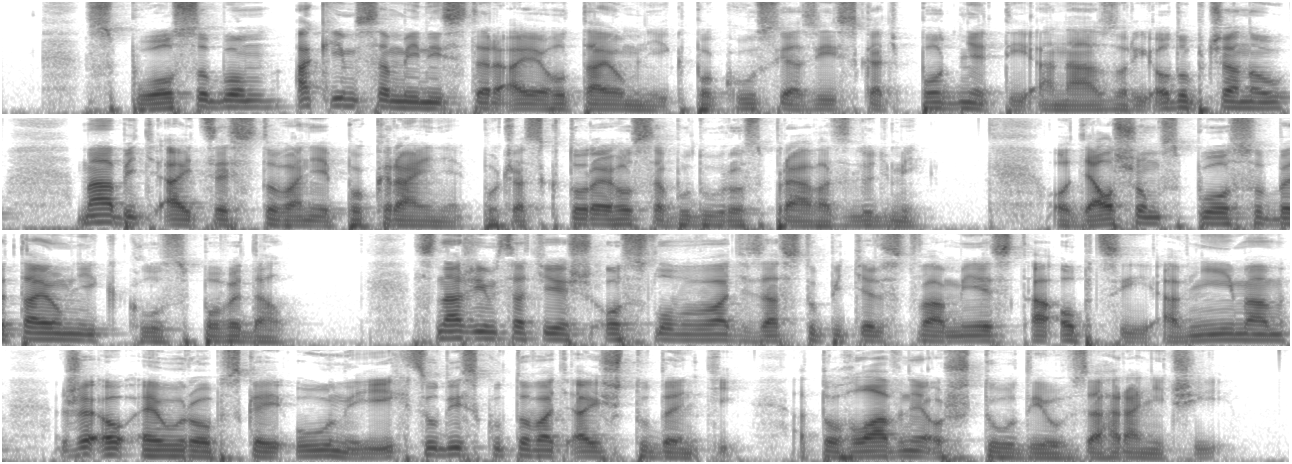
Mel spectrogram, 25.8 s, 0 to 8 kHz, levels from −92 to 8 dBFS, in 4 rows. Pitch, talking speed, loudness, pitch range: 100 Hz, 135 wpm, -26 LUFS, 85-110 Hz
